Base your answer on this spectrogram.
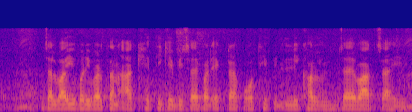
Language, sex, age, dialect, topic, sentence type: Maithili, male, 18-24, Southern/Standard, agriculture, statement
